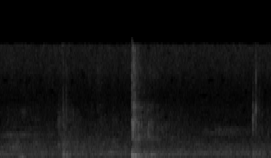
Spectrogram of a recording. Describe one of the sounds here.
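A soccer ball is kicked with a thud.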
